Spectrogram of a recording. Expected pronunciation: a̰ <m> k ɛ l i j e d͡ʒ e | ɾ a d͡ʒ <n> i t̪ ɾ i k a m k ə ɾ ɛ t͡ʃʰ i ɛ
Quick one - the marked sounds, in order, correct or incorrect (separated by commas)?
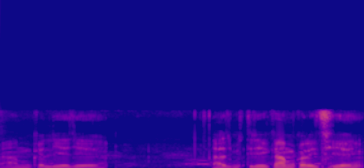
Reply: correct, incorrect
